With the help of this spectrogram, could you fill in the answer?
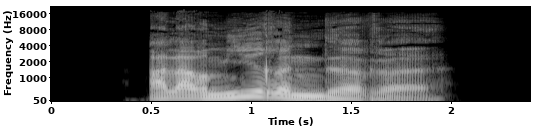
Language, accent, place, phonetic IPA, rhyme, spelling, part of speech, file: German, Germany, Berlin, [alaʁˈmiːʁəndəʁə], -iːʁəndəʁə, alarmierendere, adjective, De-alarmierendere.ogg
- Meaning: inflection of alarmierend: 1. strong/mixed nominative/accusative feminine singular comparative degree 2. strong nominative/accusative plural comparative degree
